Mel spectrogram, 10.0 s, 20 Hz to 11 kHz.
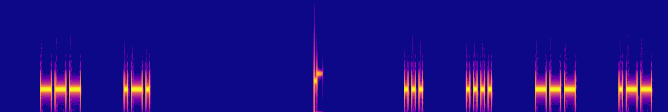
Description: Morse code, heard as a keyed tone, about 22 wpm, spaced as for 10 wpm, 690 Hz. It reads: OR SHOW
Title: 4x Character Spacing - Top 300 Words - 22wpm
